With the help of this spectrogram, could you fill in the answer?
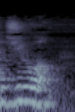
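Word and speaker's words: joule: It's called a jewel, uppercase J, and it's spelled J O U L E.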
